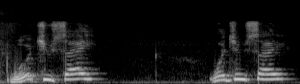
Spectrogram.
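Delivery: quizzing a friend in a silly country voice; mock country voice. High mock character questioning.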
